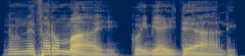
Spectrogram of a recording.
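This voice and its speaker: A proud, dreamy young woman holds to her ideals in a radio-play reading, voiced by a male reader. She speaks in a restrained, firm way, with lively pitch. The recording is dry and close. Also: a little slow, smooth, dry recording, full character voice.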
